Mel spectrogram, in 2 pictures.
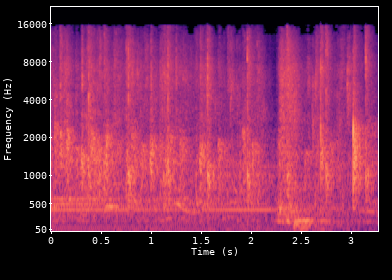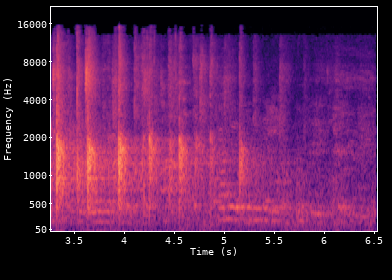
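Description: A live band plays a song.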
